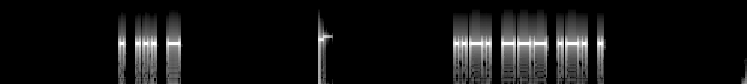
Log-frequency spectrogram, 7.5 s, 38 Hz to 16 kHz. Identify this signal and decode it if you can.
Morse code, heard as a keyed tone, about 30 wpm, 700 Hz. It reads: EST FORE
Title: Prefixes and Suffixes 30wpm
